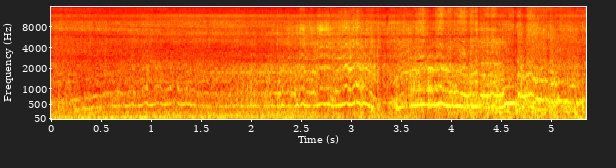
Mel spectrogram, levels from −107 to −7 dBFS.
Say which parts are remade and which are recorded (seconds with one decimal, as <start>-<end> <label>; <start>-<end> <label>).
0.0-5.4 recorded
